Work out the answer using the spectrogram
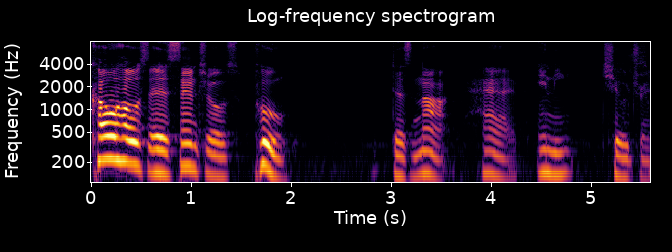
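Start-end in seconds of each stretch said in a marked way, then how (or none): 1.6-5.6 mellow, smooth, laid-back R&B radio-style delivery. Repeating a line slowly on request in a put-on mellow r&b style voice. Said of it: "You gotta say it, like, mellow, like R and B style".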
